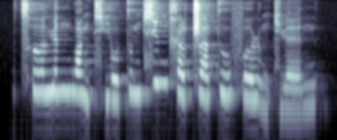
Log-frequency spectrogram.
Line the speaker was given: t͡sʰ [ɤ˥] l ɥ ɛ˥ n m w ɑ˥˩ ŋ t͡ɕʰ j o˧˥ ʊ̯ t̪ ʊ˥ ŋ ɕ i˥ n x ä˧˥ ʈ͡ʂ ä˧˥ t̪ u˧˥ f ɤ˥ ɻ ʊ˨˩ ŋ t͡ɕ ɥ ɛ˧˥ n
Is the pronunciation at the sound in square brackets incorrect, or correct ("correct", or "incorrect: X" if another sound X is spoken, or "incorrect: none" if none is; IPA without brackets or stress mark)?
correct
